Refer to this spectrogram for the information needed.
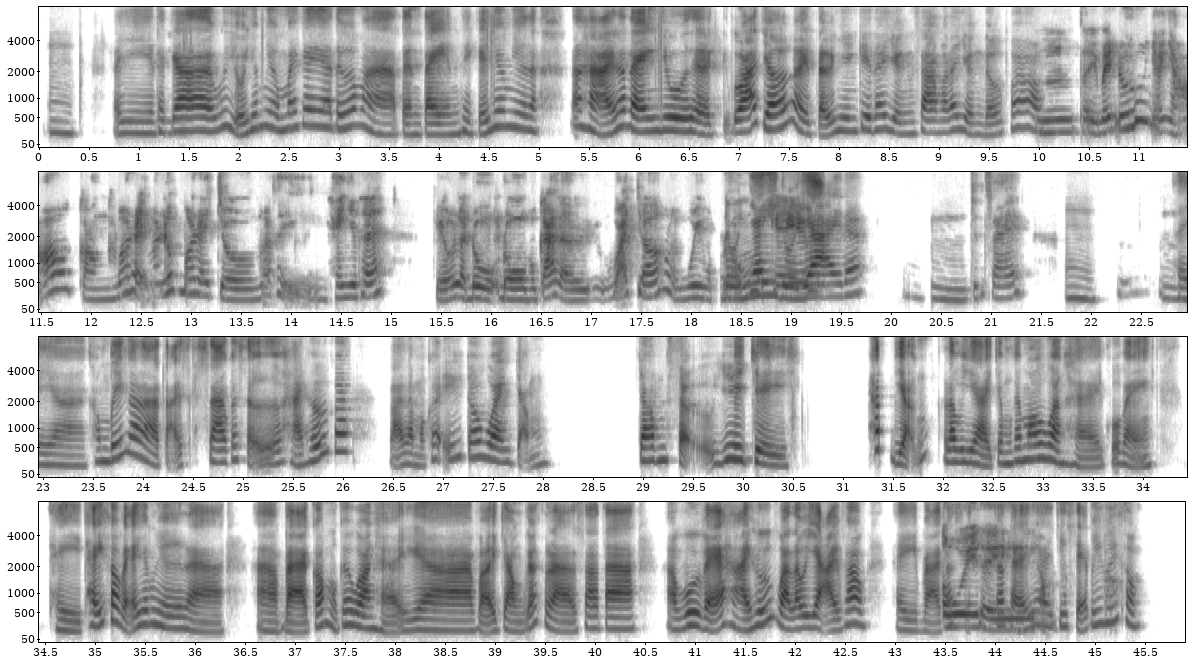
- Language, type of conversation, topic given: Vietnamese, unstructured, Tại sao sự hài hước lại quan trọng trong việc xây dựng và duy trì một mối quan hệ bền vững?
- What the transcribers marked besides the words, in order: tapping; other background noise; background speech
